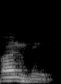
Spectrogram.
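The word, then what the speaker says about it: אני: Others might write this A and I. Not I. Ani, which means me, I, myself.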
